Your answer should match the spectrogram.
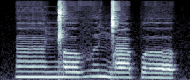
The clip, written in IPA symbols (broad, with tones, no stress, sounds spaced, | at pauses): ɛ̃ː˨ ŋ͡ǁ ɜ˨ v ɪ˦ ŋ͡ǀ æ˨ p ɜ˨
